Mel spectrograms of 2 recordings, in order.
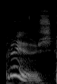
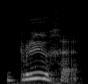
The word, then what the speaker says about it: Bruges: And we're in the city of Bruges. Or you can also pronounce it Brugge.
